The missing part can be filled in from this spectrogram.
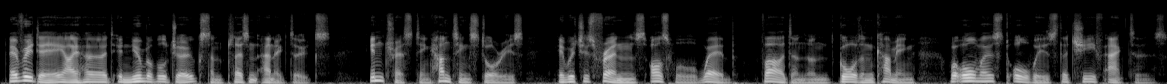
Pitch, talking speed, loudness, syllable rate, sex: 100 Hz, 145 wpm, -20 LUFS, 5.1 syllables/s, male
